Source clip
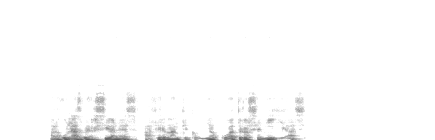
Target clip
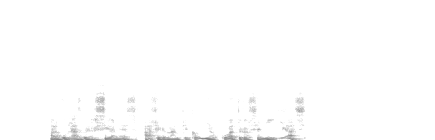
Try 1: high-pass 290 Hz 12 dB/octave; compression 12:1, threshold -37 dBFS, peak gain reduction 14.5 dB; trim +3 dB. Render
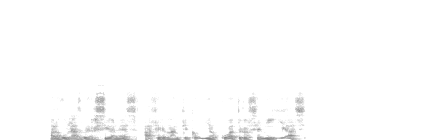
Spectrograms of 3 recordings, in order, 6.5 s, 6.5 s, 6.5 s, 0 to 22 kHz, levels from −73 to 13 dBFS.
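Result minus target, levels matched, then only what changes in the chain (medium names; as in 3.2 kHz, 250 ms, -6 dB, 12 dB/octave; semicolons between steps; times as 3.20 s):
125 Hz band -5.0 dB
change: high-pass 97 Hz 12 dB/octave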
